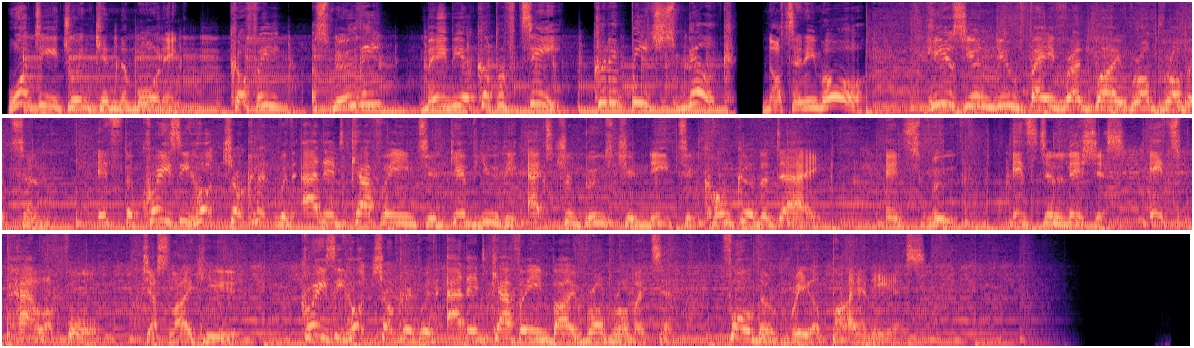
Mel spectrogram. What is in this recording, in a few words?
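British English, Commercial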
